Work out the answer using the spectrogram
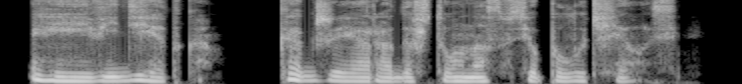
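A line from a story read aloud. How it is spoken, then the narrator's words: Happy breath turning anxious. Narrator (Russian): Выдохнула она счастливо, но ее голос тотчас же стал встревоженным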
